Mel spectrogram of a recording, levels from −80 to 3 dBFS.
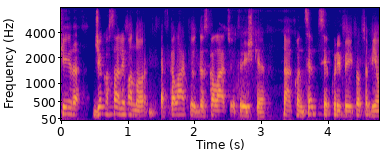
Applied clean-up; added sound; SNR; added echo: neural separator model SepFormer DNS4.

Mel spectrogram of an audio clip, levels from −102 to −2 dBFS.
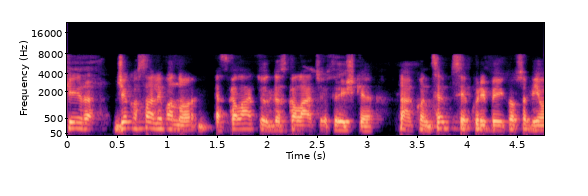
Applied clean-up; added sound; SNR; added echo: neural mask model Resemble Enhance denoiser.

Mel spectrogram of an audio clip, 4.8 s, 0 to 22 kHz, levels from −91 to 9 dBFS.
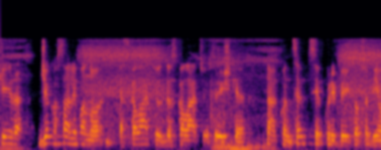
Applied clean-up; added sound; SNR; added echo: none; Breathing; 12 dB; none.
